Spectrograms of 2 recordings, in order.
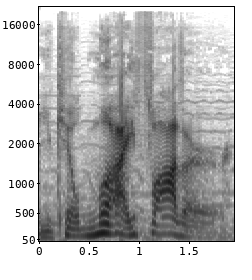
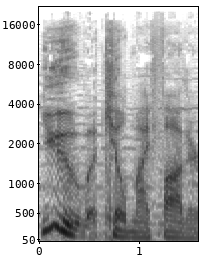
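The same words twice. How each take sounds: First: The stress falls on the word my. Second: The stress falls on the word you.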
